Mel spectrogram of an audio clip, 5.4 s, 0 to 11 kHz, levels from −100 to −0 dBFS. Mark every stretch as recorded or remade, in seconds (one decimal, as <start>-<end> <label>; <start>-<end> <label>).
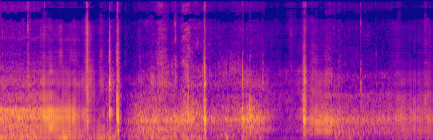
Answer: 0.0-0.5 recorded; 0.5-1.3 remade; 1.3-3.3 recorded; 3.3-4.1 remade; 4.1-4.9 recorded; 4.9-5.4 remade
